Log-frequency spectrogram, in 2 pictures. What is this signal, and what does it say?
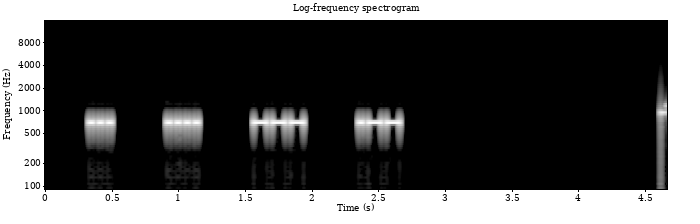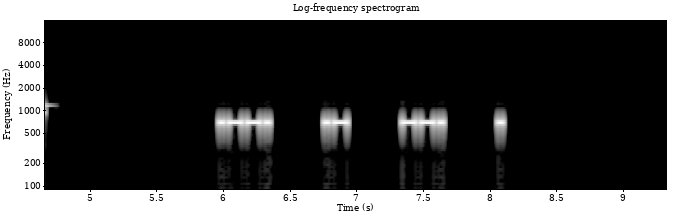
Morse code, heard as a keyed tone, about 36 wpm, spaced as for 16 wpm, 690 Hz. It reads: SHOW PAGE
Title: 4x Character Spacing - Top 500 Words - 35wpm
